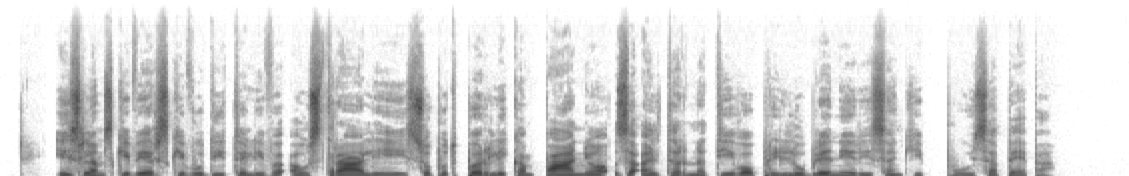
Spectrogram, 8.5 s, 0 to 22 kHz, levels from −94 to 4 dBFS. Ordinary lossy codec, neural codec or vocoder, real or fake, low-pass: none; vocoder, 44.1 kHz, 128 mel bands every 256 samples, BigVGAN v2; fake; none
